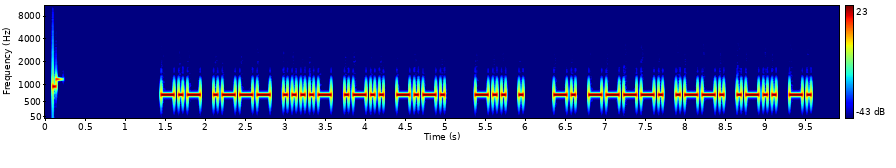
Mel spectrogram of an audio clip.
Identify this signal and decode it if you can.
Morse code, heard as a keyed tone, about 22 wpm, 700 Hz. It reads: KJ4LC DE N9PLN
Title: USA Callsign DE Callsign - 5 Characters - 22wpm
